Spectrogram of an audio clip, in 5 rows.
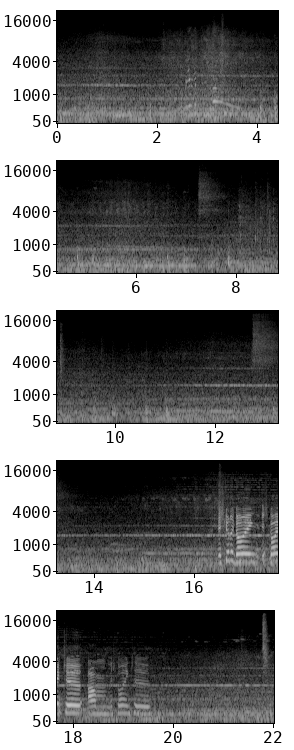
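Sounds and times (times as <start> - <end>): train cars rumbling: 0.0 - 22.0
train wheels squealing: 0.5 - 8.6, 10.8 - 22.0.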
